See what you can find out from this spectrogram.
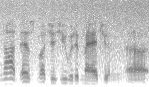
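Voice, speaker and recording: Deep gravelly man with a Southern accent. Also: very animated, noisy background. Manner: halting, repeats words, many fillers. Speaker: interviewee, round dance teacher. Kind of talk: casual interview.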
